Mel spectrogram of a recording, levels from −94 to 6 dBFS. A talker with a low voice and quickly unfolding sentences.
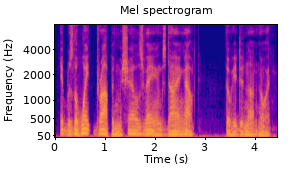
Yes: very low, 85 Hz; fast, 215 wpm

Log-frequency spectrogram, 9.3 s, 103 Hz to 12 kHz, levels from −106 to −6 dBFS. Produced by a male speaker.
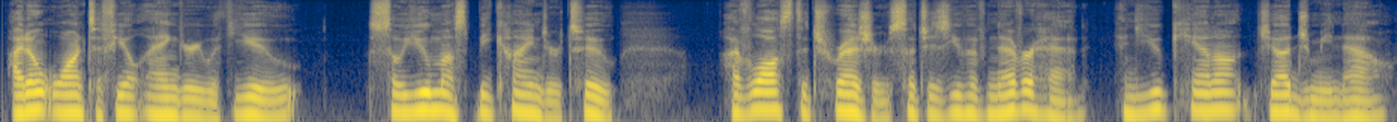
Yes: male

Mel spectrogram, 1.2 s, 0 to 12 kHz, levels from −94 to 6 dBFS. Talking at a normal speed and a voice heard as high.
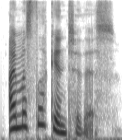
No: fast, 245 wpm; very high, 265 Hz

